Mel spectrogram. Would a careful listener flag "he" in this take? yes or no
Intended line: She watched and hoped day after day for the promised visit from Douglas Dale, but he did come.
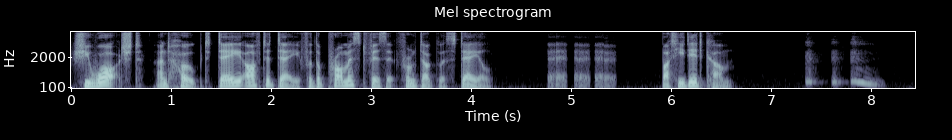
no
